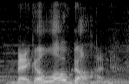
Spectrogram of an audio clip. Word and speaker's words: Megalodon: That's how you pronounce it. Megalodon.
